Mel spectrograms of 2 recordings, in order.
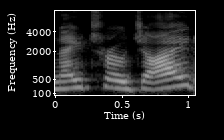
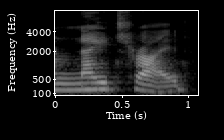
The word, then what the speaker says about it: nitride: Does nitrogen become nitrogide or nitride?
